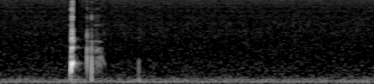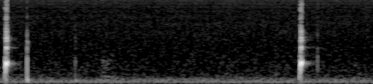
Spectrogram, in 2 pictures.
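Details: Three sharp, brief hiccup sounds about two to three seconds apart against a quiet, low room hum; hiccups.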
